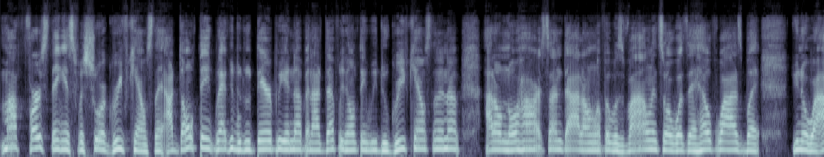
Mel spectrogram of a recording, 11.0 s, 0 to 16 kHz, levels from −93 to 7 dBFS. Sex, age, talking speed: female, 20-39, 260 wpm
